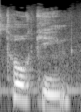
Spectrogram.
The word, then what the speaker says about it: Tolkien: check-in here we're watching tokine we're at the 58th minute 36 seconds I know that is he corrects one of his professors so he pronounces his name so it's told keen so and it's just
